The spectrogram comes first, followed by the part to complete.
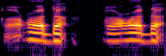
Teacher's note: قاف کو جو ہے زبان کی جڑ پرجیب کے اندر سے نکالیں گے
